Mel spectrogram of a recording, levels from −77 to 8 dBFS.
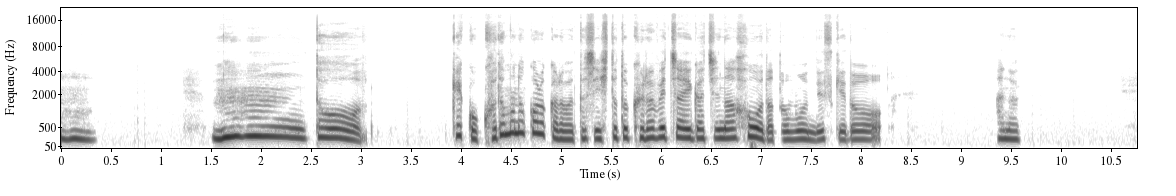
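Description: No technical faults can be heard anywhere in the recording.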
